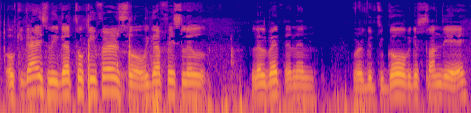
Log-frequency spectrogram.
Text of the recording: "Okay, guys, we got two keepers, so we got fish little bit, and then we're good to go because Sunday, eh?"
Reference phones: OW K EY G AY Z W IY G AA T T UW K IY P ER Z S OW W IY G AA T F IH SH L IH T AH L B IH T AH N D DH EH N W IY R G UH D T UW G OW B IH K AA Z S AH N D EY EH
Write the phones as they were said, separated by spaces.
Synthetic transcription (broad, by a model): OW K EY G AY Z W IY G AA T T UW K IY F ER S OW W IY G AA T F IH S L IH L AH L B IH T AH N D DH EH N W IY R G UH D T UW G OW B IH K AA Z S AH N D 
